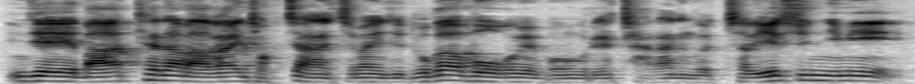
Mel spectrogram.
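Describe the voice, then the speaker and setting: A man's voice: lowish voice, fast. A man preaching a sermon as pastor, conversational and full of rhetorical questions.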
